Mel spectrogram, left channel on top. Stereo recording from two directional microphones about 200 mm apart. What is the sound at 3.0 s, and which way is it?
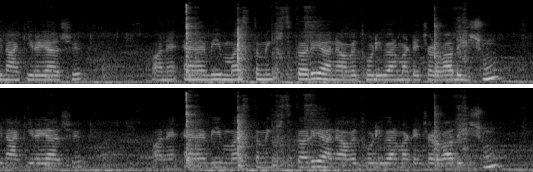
A woman's voice, 55° left (ahead or behind).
